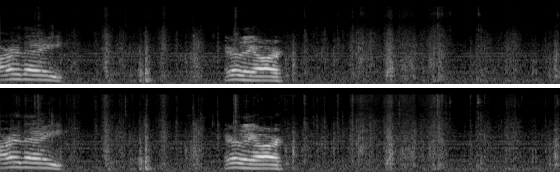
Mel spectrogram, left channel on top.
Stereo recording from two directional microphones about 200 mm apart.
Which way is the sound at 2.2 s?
10° right (ahead or behind).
